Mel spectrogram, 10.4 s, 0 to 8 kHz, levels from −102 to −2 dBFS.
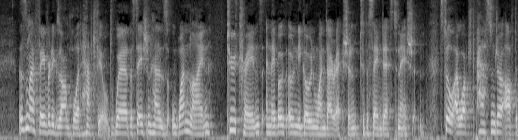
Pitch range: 140-170 Hz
